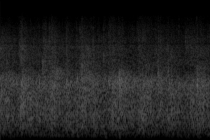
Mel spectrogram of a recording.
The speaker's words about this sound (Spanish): Entonces démosle un aplauso, ofrendémosle a Él un aplauso.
